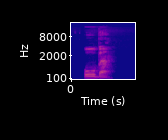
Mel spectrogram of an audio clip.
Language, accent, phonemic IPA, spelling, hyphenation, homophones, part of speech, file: French, France, /o.bɛ̃/, aubain, au‧bain, aubin, noun / adjective, LL-Q150 (fra)-aubain.wav
- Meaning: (noun) 1. a foreigner who was not naturalised, and who had few rights 2. a foreigner or alien; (adjective) white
